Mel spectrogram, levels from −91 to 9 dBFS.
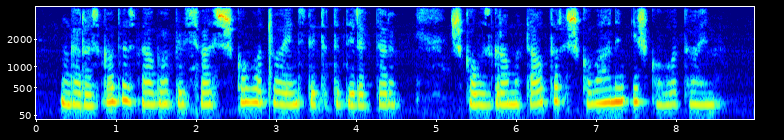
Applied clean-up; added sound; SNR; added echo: none; Clapping; 19 dB; none.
